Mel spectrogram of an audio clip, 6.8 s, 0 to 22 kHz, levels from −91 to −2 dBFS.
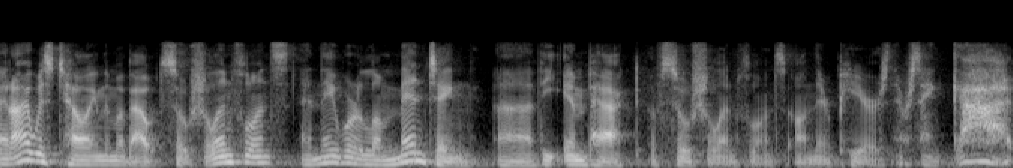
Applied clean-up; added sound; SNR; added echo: none; none; none; none.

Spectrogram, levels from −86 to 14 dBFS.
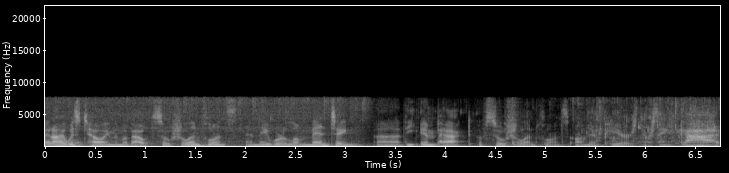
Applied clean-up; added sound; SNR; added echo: none; Bathtub (filling or washing) / Water tap, faucet; 15 dB; none.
